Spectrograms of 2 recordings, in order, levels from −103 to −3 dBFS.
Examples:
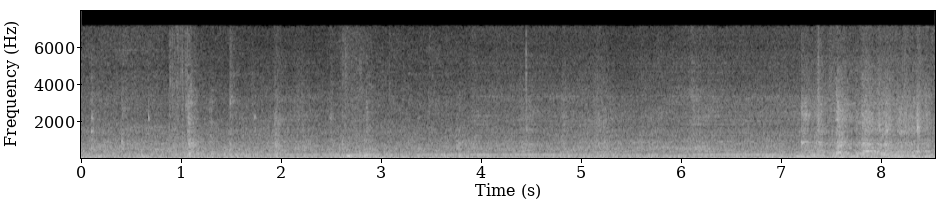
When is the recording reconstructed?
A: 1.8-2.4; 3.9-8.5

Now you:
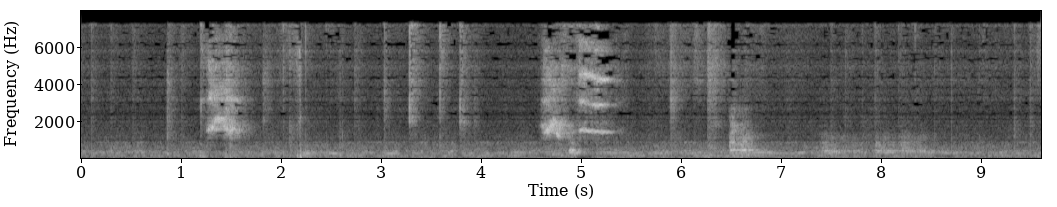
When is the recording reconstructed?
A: 0.0-9.6

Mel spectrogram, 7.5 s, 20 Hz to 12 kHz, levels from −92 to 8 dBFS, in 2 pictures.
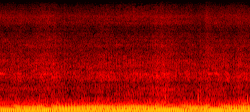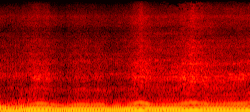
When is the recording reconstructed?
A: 0.0-1.4; 2.4-6.2; 6.8-7.5

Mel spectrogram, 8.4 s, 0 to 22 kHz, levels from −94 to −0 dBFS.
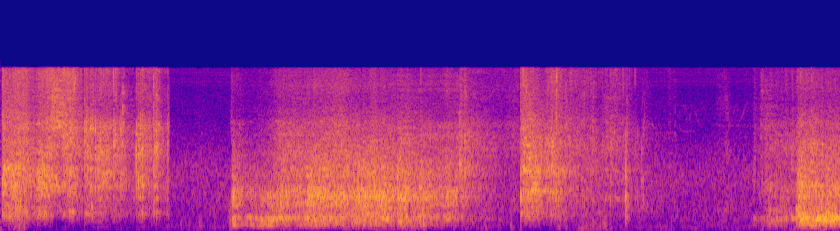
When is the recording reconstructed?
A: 3.9-4.6

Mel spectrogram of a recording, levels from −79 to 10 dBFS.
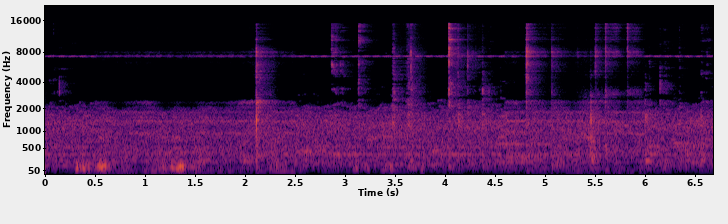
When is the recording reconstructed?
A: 0.5-2.5; 4.6-6.0

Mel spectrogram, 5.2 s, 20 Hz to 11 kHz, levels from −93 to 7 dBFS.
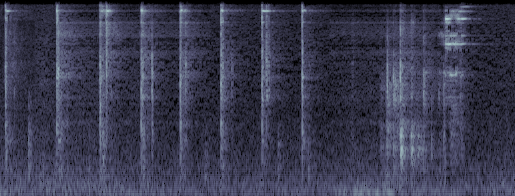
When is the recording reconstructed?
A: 0.6-2.1; 3.3-4.6

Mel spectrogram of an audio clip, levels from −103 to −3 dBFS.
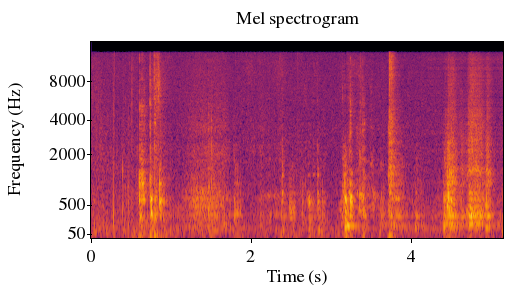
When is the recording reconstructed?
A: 4.2-5.2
